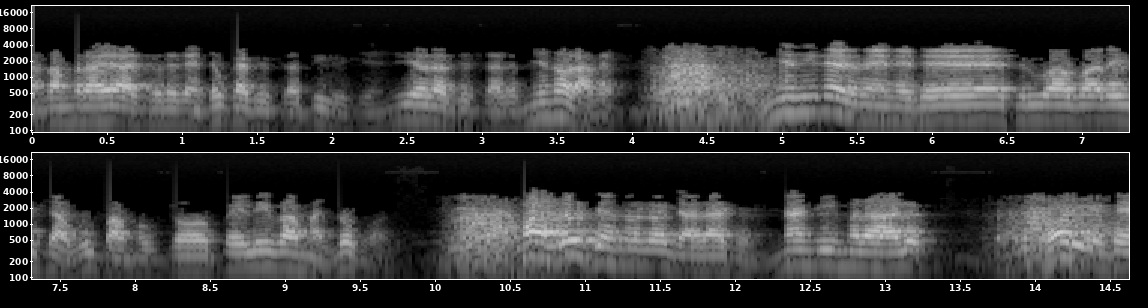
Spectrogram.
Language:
Arabic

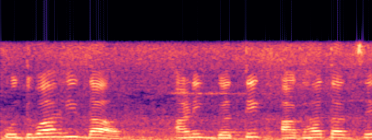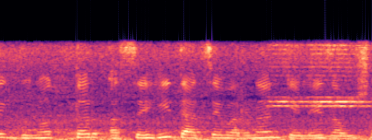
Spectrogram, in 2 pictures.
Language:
Marathi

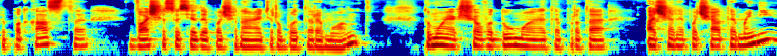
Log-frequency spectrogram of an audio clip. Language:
Ukrainian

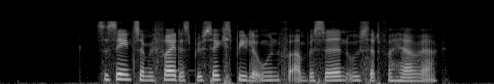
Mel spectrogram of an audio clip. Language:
Danish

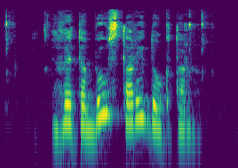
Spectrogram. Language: Belarusian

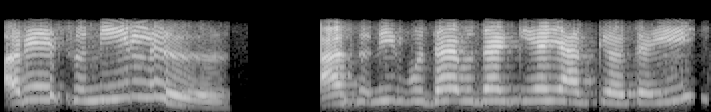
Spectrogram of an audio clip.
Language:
Sindhi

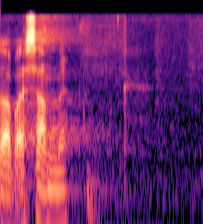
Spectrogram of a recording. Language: Danish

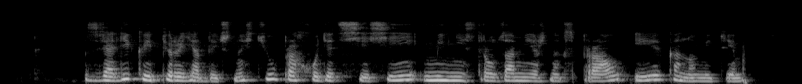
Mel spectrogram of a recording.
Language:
Belarusian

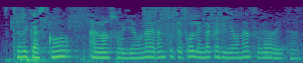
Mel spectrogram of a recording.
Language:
Basque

